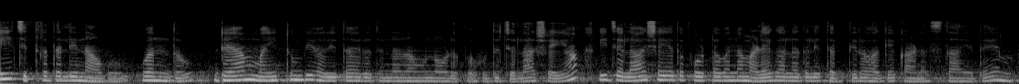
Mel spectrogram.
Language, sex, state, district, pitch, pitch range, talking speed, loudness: Kannada, female, Karnataka, Shimoga, 170 Hz, 150-190 Hz, 130 wpm, -30 LUFS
